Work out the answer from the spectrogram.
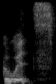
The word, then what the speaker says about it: Lefkowitz: called Trouble Finds Evie Lefkowitz. Did I say that name correctly? Is that Lefkowitz, but you can put nice? the V pronunciation in there if you want to.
